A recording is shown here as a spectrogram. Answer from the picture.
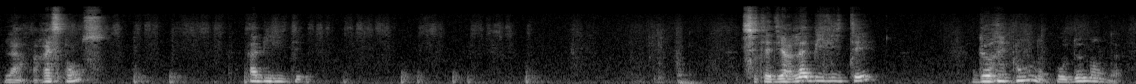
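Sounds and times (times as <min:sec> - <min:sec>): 
speech: 0:00.0 - 0:01.5, 0:02.5 - 0:03.3, 0:07.6 - 0:08.8, 0:09.7 - 0:11.3
low steady hiss: 0:00.0 - 0:11.3
scratching strokes of writing a word by hand: 0:00.5 - 0:05.4.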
